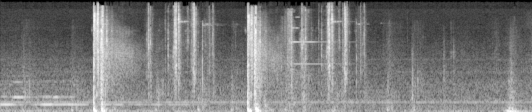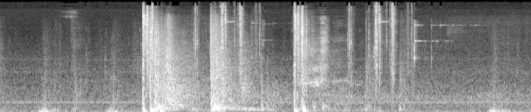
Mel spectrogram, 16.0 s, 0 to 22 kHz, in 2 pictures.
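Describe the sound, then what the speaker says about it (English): Bursts of gunfire from a gun in the game Fallout 76, sharp shots in clusters and rapid volleys with short gaps between them, sounding alone without talk. "that gun sounds crazy cool"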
